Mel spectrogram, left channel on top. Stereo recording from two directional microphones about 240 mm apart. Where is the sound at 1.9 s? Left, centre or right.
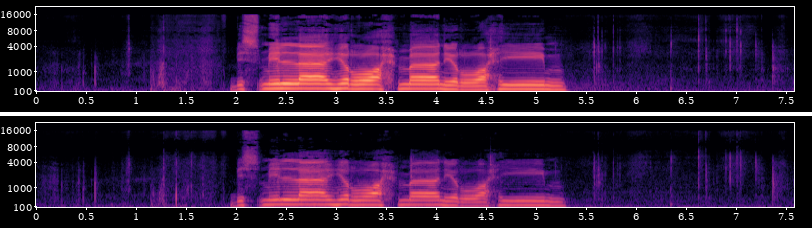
Left.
